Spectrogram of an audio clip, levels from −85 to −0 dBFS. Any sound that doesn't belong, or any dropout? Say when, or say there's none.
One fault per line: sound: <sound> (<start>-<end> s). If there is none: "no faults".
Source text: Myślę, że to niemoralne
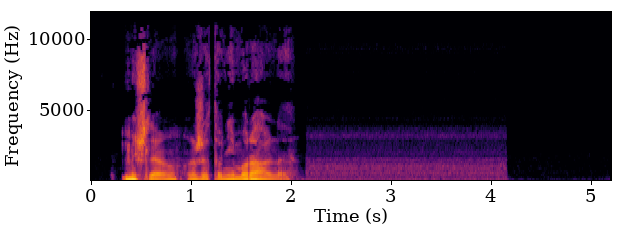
no faults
